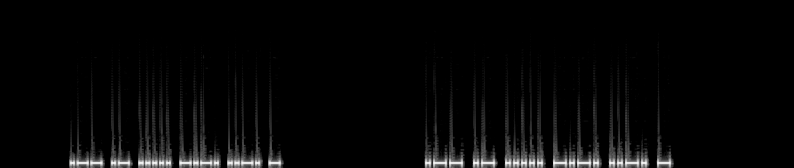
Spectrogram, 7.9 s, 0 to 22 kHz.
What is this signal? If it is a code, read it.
Morse code, heard as a keyed tone, about 35 wpm, 700 Hz. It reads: WA5CFT WA5CFT
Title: Speed Racing - USA 2x3 Call Signs 30wpm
